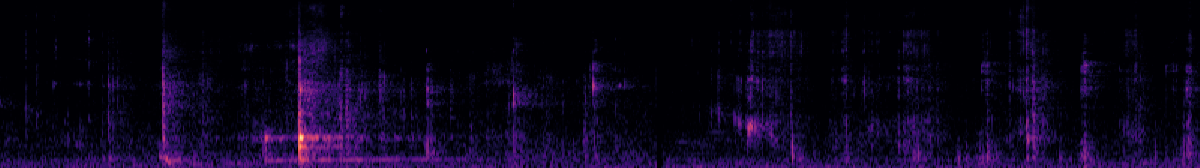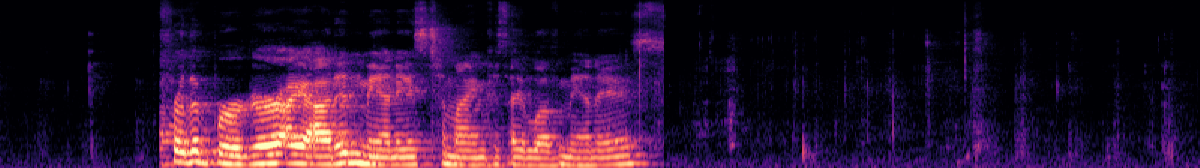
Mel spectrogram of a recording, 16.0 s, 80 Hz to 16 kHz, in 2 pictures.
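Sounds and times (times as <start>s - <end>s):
chewing crunchy food: 0.0s - 1.7s, 2.4s - 9.1s, 12.4s - 16.0s.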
